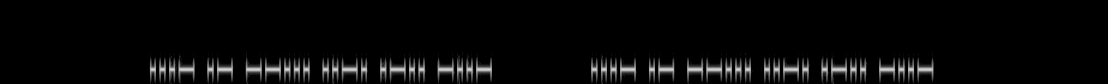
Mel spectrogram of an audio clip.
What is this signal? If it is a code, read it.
Morse code, heard as a keyed tone, about 25 wpm, 700 Hz. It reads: VA7FLX VA7FLX
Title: DXCC-100 Call Signs - 6 Characters - Repeated 2x - 25wpm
